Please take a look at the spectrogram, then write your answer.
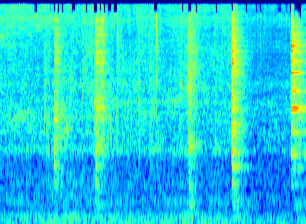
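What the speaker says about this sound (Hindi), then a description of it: "तो मैंने अब डाल दिया ये खड़े मसाले। ये तड़क जाएंगे" Whole spices crackle and spit in hot oil at the start of an all-purpose gravy, a soft steady sizzle broken by several sharp pops spaced through the short stretch.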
